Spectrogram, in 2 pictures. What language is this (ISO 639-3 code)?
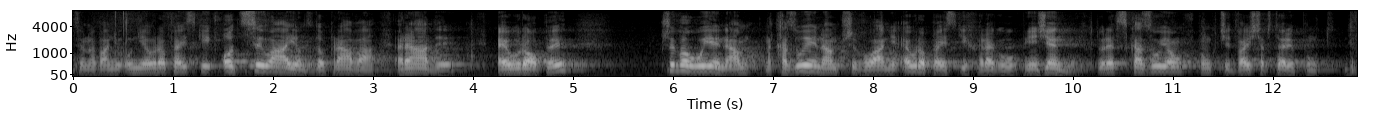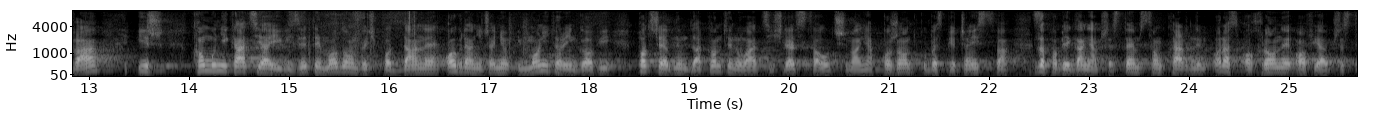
pol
